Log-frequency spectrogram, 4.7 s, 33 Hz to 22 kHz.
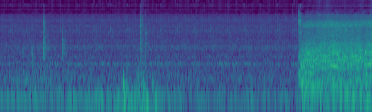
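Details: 1961 Mercury Meteor, 37,000 miles, parked 43 years, used spark plugs, fuel poured into carburetor: quiet cranking with scattered pops, then catches loud and rough, spitting back through the carburetor; owner suspects a valve not closing.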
